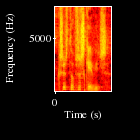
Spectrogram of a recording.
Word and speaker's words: Krzysztof Szyszkiewicz: name I or even surname I just cannot pronounce. So please introduce yourself and teach us. So my name is Kristoff Shashkevich.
